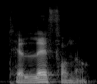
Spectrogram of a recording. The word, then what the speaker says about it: teléfono: on the le, so accent mark on that syllable.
